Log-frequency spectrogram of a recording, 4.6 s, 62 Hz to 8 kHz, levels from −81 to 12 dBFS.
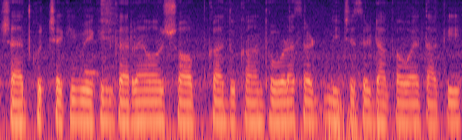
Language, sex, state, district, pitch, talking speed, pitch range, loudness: Hindi, male, Maharashtra, Mumbai Suburban, 115 Hz, 245 wpm, 115-120 Hz, -14 LUFS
